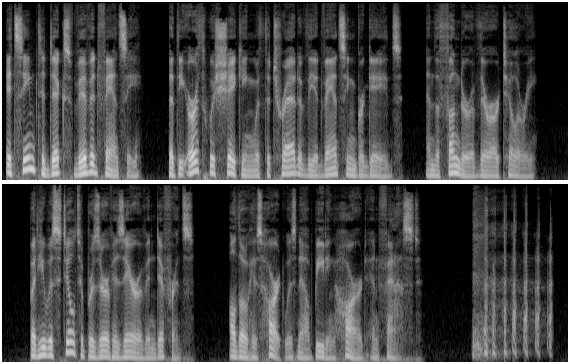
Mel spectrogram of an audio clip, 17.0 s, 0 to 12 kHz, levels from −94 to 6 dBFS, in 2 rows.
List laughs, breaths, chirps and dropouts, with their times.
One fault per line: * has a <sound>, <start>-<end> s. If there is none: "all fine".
* has a laugh, 15.5-16.8 s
